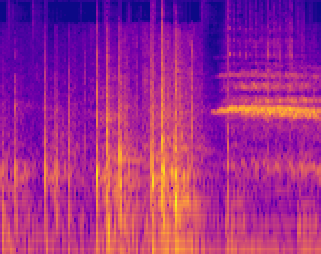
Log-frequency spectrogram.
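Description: In an amateur radio drama, a prince's horse crosses a town square: a run of many clip-clopping hoof beats, followed by a long, high, steady neigh that carries to the end.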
